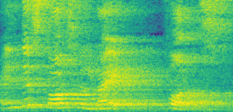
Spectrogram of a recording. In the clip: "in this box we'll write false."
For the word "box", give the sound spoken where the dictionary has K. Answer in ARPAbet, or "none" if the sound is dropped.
none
